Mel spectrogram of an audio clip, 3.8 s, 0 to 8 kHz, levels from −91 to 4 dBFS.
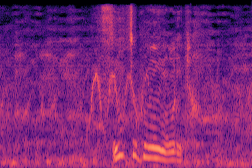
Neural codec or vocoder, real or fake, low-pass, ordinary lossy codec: codec, 16 kHz, 2 kbps, FreqCodec, larger model; fake; 7.2 kHz; AAC, 48 kbps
